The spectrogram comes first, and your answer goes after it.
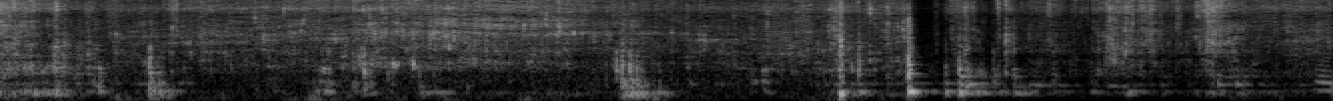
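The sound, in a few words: water being poured out on a farm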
